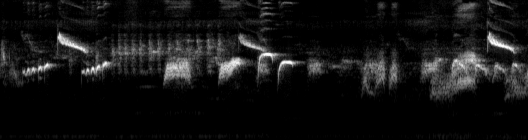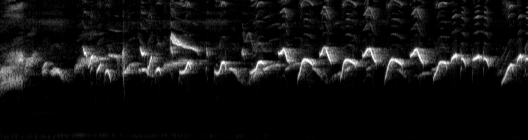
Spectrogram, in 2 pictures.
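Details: Hwamei singing in a contest, many-voiced and intense: loud downslurred whistles and rich warbled passages, ending in a fast run of repeated hooked notes.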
